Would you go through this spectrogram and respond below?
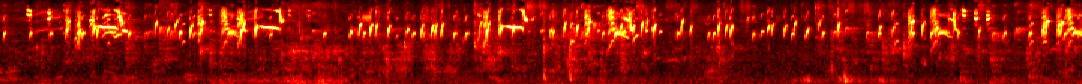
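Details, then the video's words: Goldfinch song used as a stimulus for teaching songbirds: long, rapid, high twittering phrases of sharp tinkling notes and buzzy trills, broken by short pauses. "Series of stimuli for the goldfinch, collective for all songbirds"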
